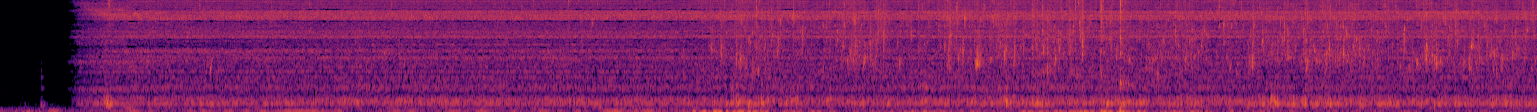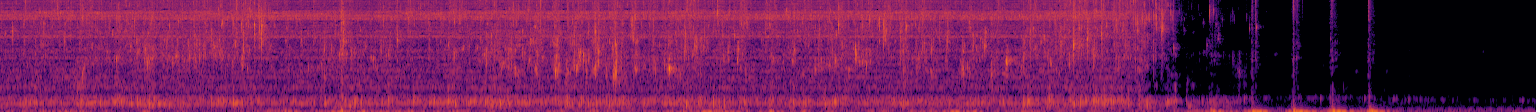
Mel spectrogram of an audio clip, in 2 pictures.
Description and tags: washing hands in the sink
turning on the water in the sink and washing the hands in the running water. at the end turning the water off.
splash, sink, water, wash, hygiene, bath, lavatory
